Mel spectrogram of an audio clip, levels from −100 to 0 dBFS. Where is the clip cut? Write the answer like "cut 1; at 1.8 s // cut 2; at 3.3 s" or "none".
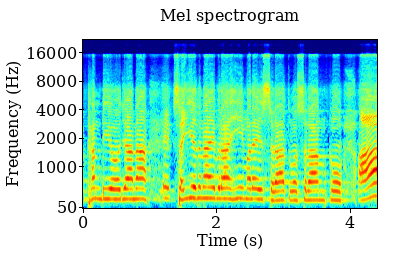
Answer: cut 1; at 1.2 s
